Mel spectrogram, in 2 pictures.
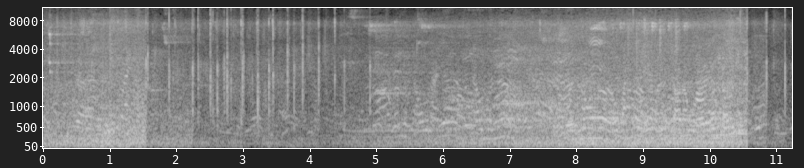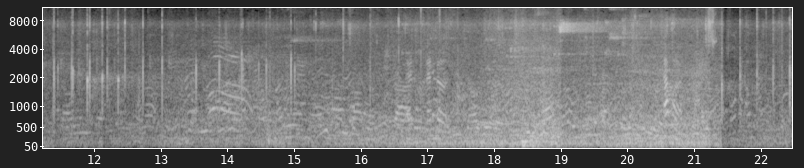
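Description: Shuttlecocks are struck sharply with rackets in a rally.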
